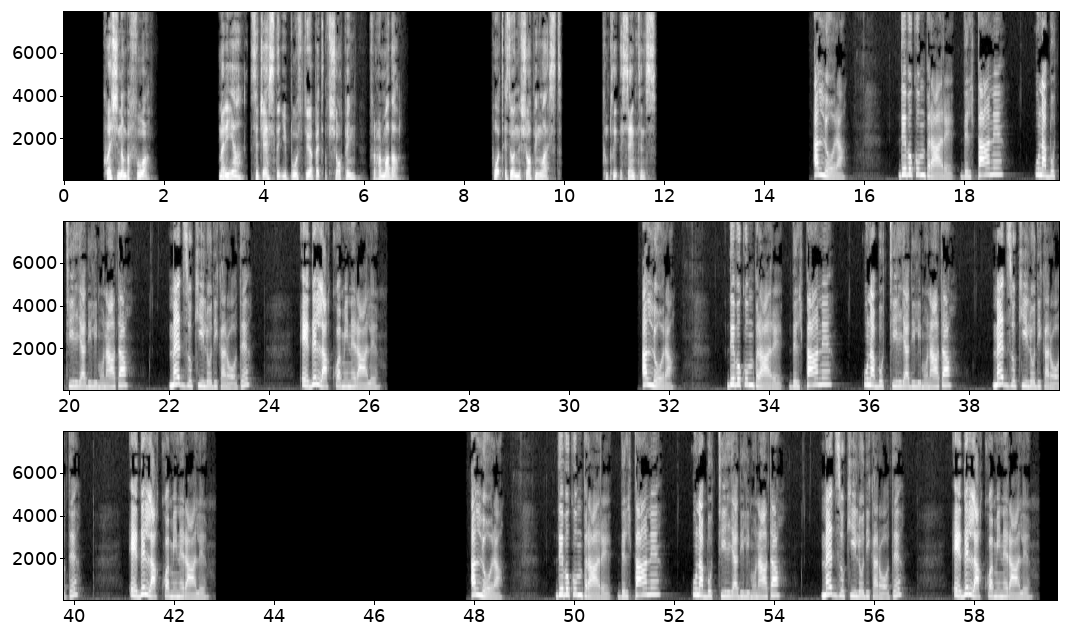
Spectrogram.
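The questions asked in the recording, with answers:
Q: What is on the shopping list?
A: Bread, a bottle of lemonade, half a kilo of carrots and mineral water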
